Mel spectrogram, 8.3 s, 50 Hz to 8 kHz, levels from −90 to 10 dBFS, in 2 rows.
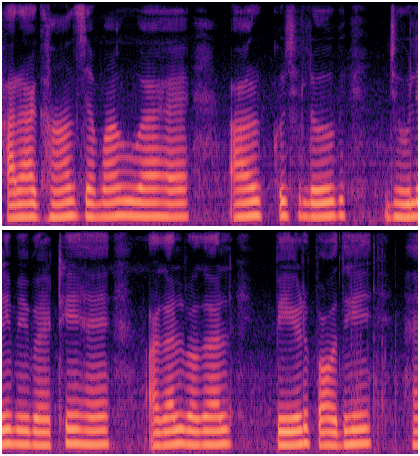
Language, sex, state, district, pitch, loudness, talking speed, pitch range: Hindi, female, Chhattisgarh, Bilaspur, 180 Hz, -14 LUFS, 120 wpm, 175-185 Hz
